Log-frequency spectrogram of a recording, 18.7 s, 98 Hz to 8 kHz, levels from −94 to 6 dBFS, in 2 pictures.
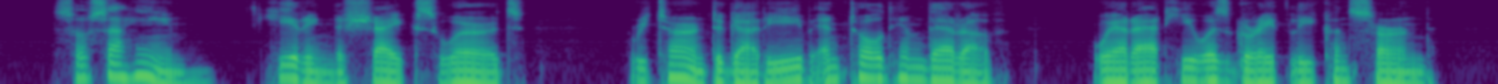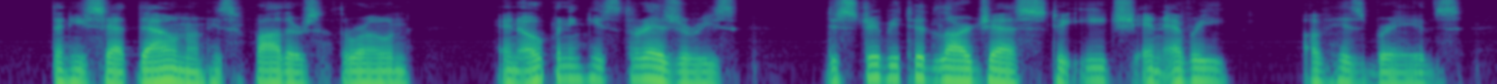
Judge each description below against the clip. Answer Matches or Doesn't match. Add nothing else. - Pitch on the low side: Matches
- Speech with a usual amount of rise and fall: Matches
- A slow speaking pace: Matches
